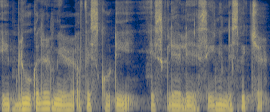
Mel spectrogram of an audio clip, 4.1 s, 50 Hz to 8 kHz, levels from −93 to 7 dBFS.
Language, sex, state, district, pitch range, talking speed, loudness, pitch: English, male, Assam, Sonitpur, 90-105 Hz, 190 wpm, -18 LUFS, 95 Hz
